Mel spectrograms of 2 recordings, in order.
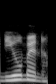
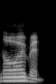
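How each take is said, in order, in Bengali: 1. প্রথম সিলেবলটি 'new' এর মতো শোনায়। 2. প্রথম সিলেবলটি 'noy' এর মতো শোনায়। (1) "উচ্চারণ কিন্তু নিউম্যান হবে না" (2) "উচ্চারণ হবে নয়ম্যান"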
